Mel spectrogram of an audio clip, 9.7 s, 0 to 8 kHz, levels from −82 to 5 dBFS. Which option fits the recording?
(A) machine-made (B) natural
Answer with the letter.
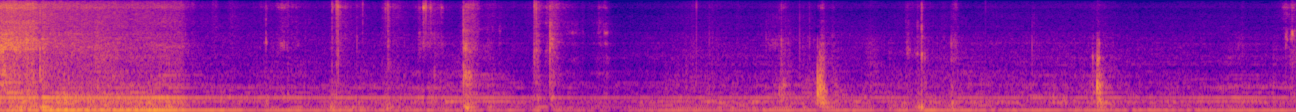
A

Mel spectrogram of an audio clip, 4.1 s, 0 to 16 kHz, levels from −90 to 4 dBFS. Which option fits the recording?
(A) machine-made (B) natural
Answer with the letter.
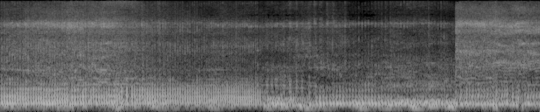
A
